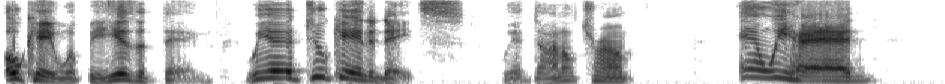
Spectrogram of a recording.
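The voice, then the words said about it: Imitates another person's voice. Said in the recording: “I've actually been really liking doing Stephen A. Smith lately”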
